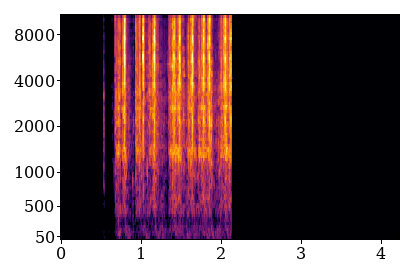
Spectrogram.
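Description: Typewriter key-clicking sound effect: a rapid run of sharp clicks lasting about a second and a half.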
